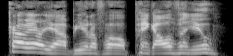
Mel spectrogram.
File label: Drunk, Drunk, male; Elephant; Talking Sound Effects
